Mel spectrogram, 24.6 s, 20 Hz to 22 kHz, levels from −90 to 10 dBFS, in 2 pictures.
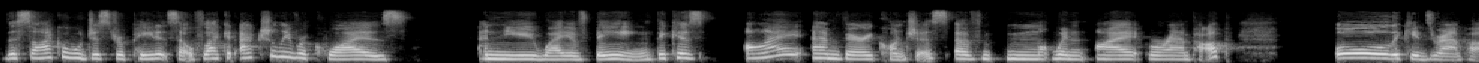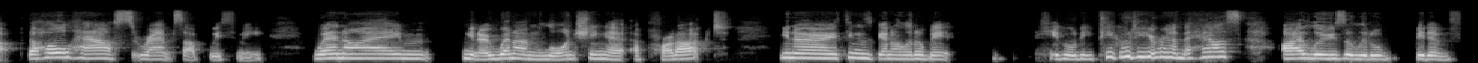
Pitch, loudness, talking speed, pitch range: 235 Hz, -14 LUFS, 160 wpm, 210-270 Hz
